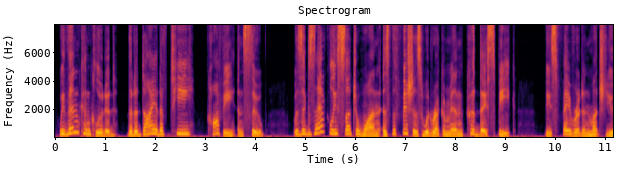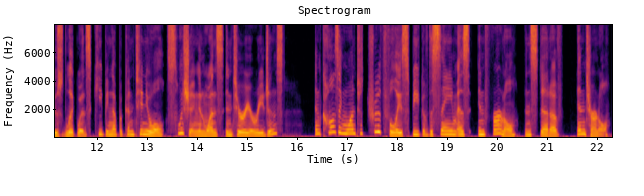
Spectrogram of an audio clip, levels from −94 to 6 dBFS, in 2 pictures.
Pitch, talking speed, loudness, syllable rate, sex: 225 Hz, 145 wpm, -16 LUFS, 4.4 syllables/s, female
